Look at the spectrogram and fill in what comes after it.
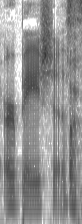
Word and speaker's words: herbaceous: Although the way that I would have pronounced it would have been herbaceous. – The correct way, yeah.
